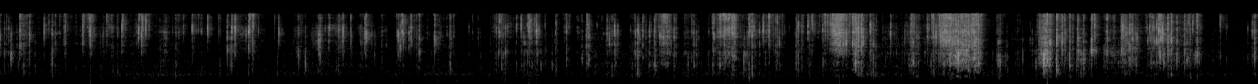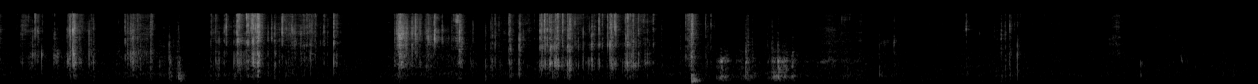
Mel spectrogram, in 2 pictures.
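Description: Foil trading-card booster pack being torn open and crinkled by hand, in many short, irregular crackling rustles that thin out to a few faint ticks about twenty seconds in.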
